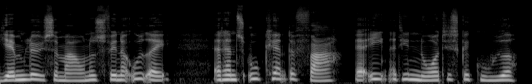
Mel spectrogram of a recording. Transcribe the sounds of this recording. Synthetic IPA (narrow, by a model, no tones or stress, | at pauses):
jemlø̰ːsəmɑ̈ʊnusfe̝n̰ɐʔuð̰ˠɛ | ʔædhænsukʰen̰d̥əfɑ̈ːæɐʔe̝næd̥ino̝ɐ̰d̥isɡ̥əɡ̥uːð̞ˠɐ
